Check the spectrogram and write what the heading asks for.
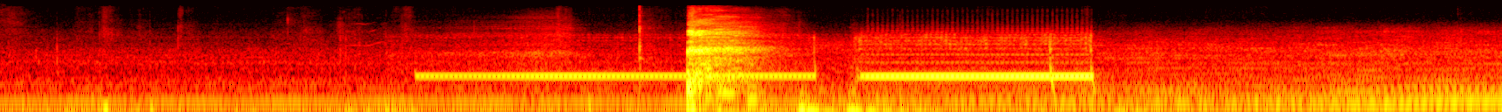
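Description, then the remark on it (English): A phone call to Best Pizza rings out with two steady electronic ringback tones, each lasting about a second or two, and a sharp cough breaks in during the first one. The background is quiet, with no talking. “Did mine ring? Yeah. I heard one ring out of it.”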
